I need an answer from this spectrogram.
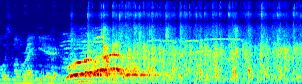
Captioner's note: crowd cheers and applauds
